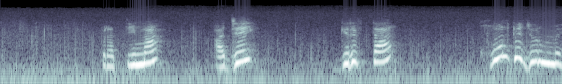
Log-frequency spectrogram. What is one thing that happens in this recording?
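A young woman speaks in short, animated bursts.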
